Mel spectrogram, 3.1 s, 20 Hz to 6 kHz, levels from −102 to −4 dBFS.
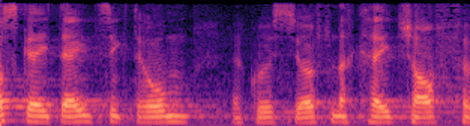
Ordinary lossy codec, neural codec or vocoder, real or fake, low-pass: none; none; real; 5.4 kHz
